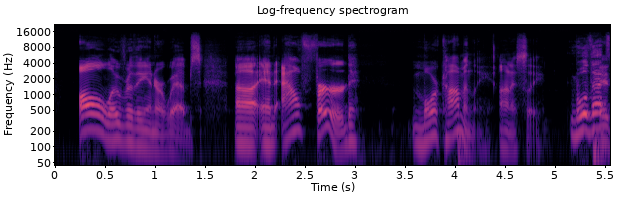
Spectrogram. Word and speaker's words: Alferd: And I'm not saying it wrong. It's some people say Alfred, right? Alfred was obviously his name, but he kind of embraced Alferd for whatever reason in his later years.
